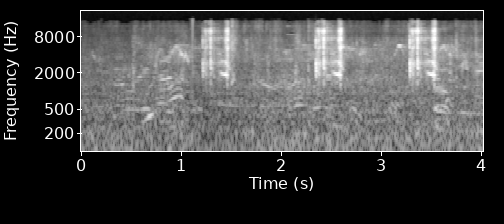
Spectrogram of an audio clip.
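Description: Smartphone camera shutter sound clicking three times, about once a second, as photos are taken.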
